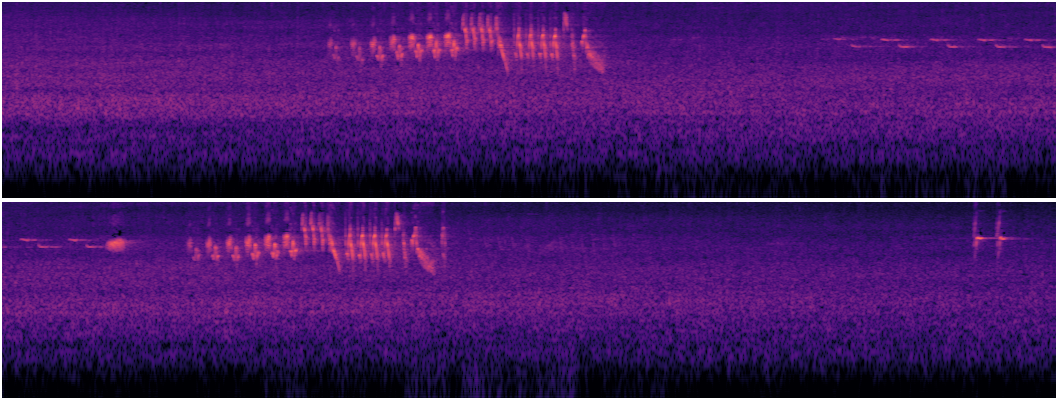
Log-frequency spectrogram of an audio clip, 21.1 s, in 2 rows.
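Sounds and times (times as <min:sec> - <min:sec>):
running water rushing: 0:00.0 - 0:21.0
songbirds singing: 0:03.2 - 0:07.3, 0:08.0 - 0:17.1, 0:20.2 - 0:20.9.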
